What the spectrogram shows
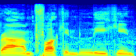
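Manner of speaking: furious, angry, pissed-off outburst. Telling a story about cutting own hand on a guy, retelling own angry outburst. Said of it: "I just was pissed".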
